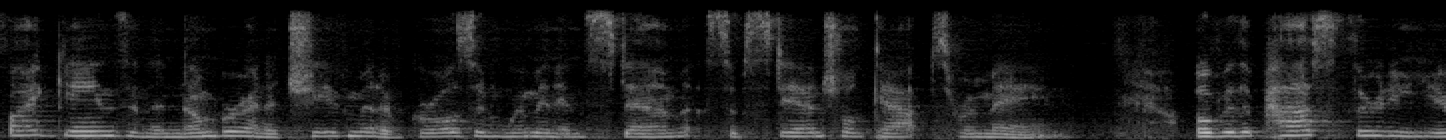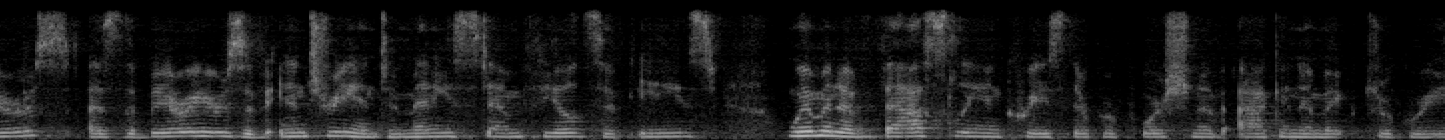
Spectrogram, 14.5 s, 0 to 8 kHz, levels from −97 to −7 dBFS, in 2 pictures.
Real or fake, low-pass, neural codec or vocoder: fake; 7.2 kHz; vocoder, 22.05 kHz, 80 mel bands, HiFi-GAN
